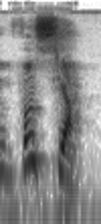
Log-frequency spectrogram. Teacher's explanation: O I é fraquinho e o A é o mais forte. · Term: Ditongo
